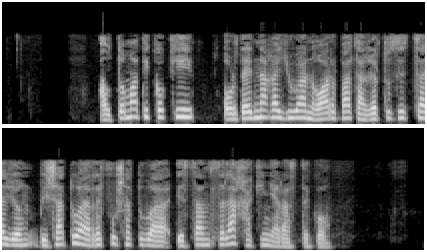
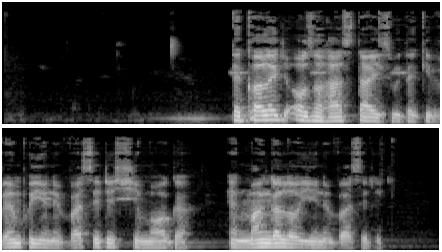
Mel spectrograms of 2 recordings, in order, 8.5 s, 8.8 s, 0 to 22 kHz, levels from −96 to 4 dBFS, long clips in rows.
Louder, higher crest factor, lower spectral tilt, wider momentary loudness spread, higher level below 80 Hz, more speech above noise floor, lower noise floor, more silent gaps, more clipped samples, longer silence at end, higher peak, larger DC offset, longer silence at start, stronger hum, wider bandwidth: first, -15 LUFS vs -19 LUFS; about the same, 16 dB vs 18 dB; about the same, -4.5 dB/octave vs -5.5 dB/octave; second, 7 LU vs 16 LU; about the same, -62 dBFS vs -58 dBFS; about the same, 53 dB vs 54 dB; second, -68 dBFS vs -72 dBFS; neither; neither; first, 0.95 s vs 0.6 s; about the same, 0 dBFS vs -2 dBFS; neither; second, 1 s vs 1.7 s; neither; second, 7.8 kHz vs 16.5 kHz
